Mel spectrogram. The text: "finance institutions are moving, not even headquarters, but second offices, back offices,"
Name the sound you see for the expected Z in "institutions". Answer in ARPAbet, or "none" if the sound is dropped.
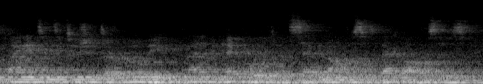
Z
